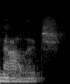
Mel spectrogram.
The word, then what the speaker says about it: knowledge: and you gain knowledge the k is silent i needed it for the acronym you gain knowledge pause assess get some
